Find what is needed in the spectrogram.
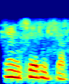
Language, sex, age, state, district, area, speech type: Tamil, female, 18-30, Tamil Nadu, Madurai, urban, conversation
